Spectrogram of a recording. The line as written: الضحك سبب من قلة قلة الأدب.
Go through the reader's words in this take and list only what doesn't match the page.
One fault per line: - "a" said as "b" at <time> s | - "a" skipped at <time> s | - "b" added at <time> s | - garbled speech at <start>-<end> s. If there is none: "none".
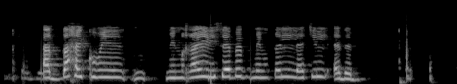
- "من غير" added at 1.6 s
- "قلة" skipped at 3.1 s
